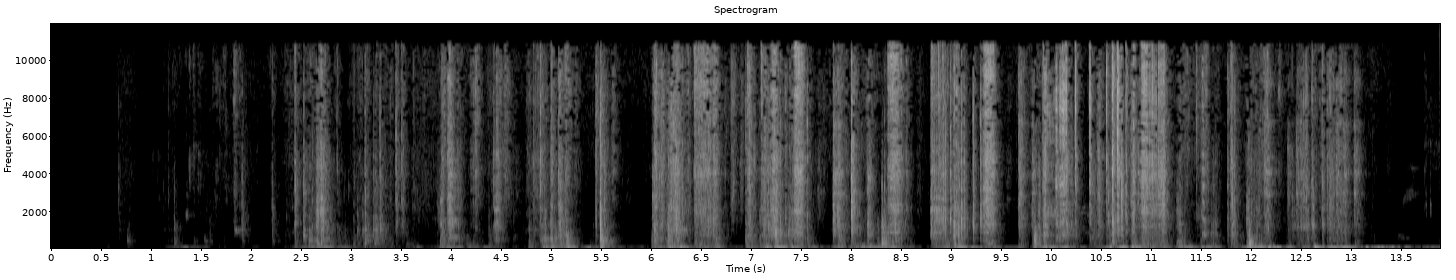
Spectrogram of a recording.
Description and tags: Walking Downstairs
Walking down a flight of stairs.
abstraction, FND112-ASHLIFIORINI-ABSTRACTION, syracuse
